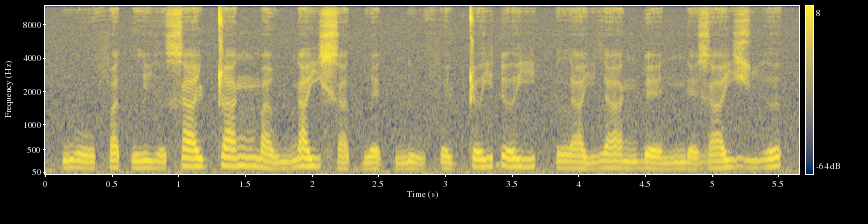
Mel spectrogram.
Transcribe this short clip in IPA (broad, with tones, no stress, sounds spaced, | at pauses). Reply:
w o˨˩˨ f a˨˩ t̚ l i˨˩˨ ə̯ x a˧ j ʈ a˧ ŋ m a˨˩ w ŋ a˧ j x a˨˩ t̚ w ɛ˨˩ k̚ n u˨˩˨ f ə˨˩ j ʈ ə˧˥ j ɗ ə˧ j | l a˨˩˨ j l a˨˩ ŋ ɓ ɛ˨˩˨ n ŋ ɛ˨˩˨ ɣ a˧˥ j ɣ i˧˥ ə̯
